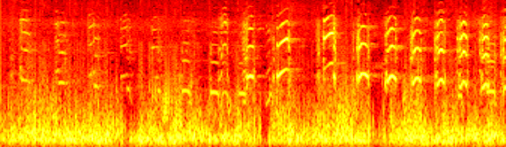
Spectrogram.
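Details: Seriema song: a fast string of loud, barking yelps that speeds up and grows more regular toward the end. Steady low noise sits beneath the calls.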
